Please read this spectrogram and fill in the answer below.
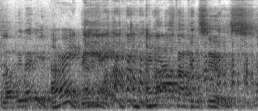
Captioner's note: laughs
